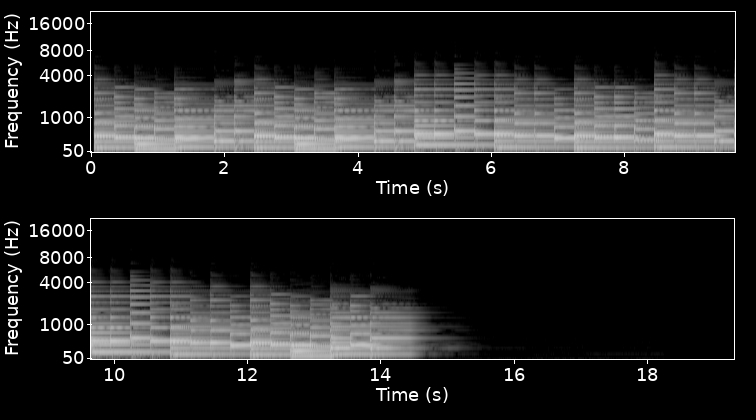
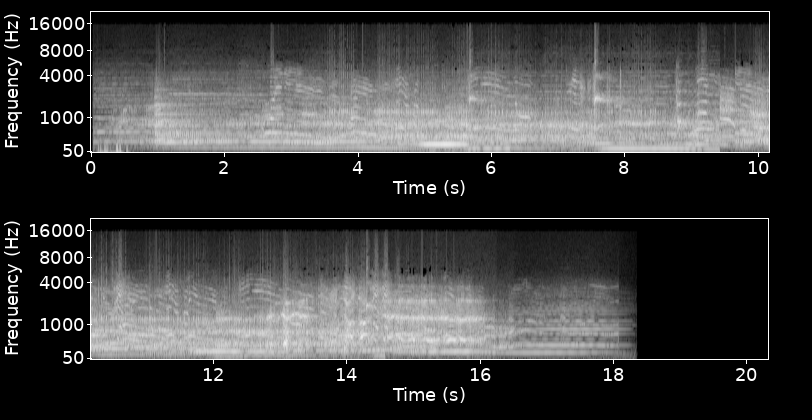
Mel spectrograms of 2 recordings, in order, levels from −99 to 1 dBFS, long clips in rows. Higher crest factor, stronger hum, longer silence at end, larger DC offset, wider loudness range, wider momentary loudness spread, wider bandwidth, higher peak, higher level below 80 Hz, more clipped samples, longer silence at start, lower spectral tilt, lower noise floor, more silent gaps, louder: about the same, 16 dB vs 16 dB; neither; first, 4.7 s vs 2.25 s; neither; second, 4 LU vs 8 LU; second, 4 LU vs 14 LU; second, 4.5 kHz vs 13 kHz; second, -12 dBFS vs 0 dBFS; second, -60 dBFS vs -50 dBFS; neither; about the same, 0.05 s vs 0 s; first, -11.5 dB/octave vs -6.5 dB/octave; first, under -90 dBFS vs -38 dBFS; neither; second, -28 LUFS vs -17 LUFS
